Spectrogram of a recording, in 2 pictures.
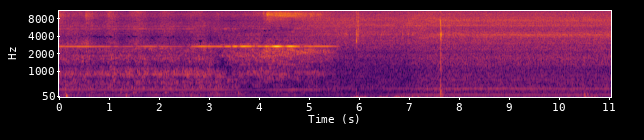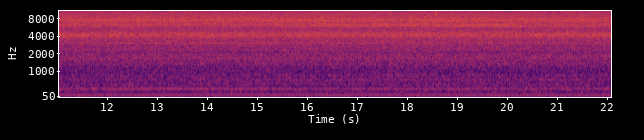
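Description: Canister vacuum cleaner running steadily, pulling air through a homemade cyclone dust separator. A thin whistle sounds in the first few seconds, then the sound settles into a steadier drone with a few scattered clicks.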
